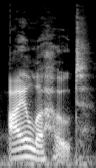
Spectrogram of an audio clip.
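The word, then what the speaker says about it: Isle au Haut: pullover and Sarah Sal pal one corrected my pronunciation it's actually good I've been calling it it's actually called isla Haute and it's um that is an island in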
